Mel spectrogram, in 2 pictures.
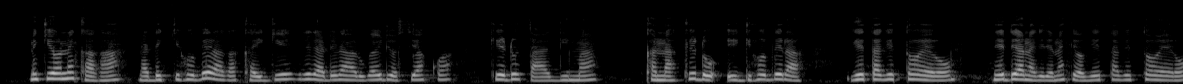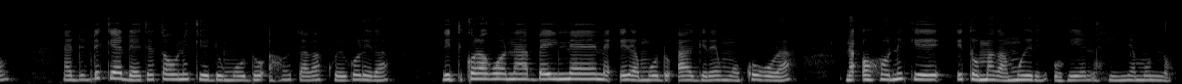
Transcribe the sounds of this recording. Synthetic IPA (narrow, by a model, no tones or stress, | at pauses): nekeɔnɛkaɣanadekeɦoðeɾaɣakaiɡeɾeɾadeɾaɾuɣaiɾiɔsjakwa | kendotaɣima | kanakedoeɡeɦoðeɾa | ɣetaɣetɔɛɾɔ | nedeanaɣeɾanakeɔɣetaɣetɔɛɾɔ | nadendekɛːdɛtɛtaonekeːdomoːdoʔaɦɔtaɣakweɣoɾeɾa | ɣetikɔɾaɣwɔnabɛinɛnɛʔeɾeamoːdoʔaɡeɾɛmwɔkoɣoɾa | naʔɔhɔnekeːtomaɣamweɾeoɣenahiɲamonɔ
